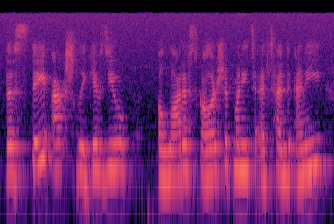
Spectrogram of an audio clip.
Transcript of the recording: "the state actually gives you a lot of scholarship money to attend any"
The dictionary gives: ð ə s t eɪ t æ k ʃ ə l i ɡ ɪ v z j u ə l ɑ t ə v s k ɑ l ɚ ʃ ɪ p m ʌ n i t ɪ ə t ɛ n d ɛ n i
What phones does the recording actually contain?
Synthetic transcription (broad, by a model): ð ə s t eɪ t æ k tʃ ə l i ɡ ɪ v z j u ə l ɑ t ə v s k ɑ l ɚ ʃ ɪ p m ʌ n i t ɪ ə t ɛ n d ɛ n i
